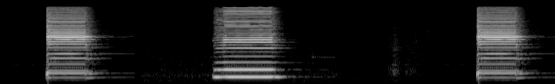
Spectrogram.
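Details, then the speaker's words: Dodge Ram 50 / Mitsubishi Mighty Max with newly installed Hella Supertone horns on relay, 600-volt-rated wire: three loud, bright blasts about two seconds apart, clean steady full tone cutting off sharply; horns working properly. "But yeah, that's it. Just tested it out. It works."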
